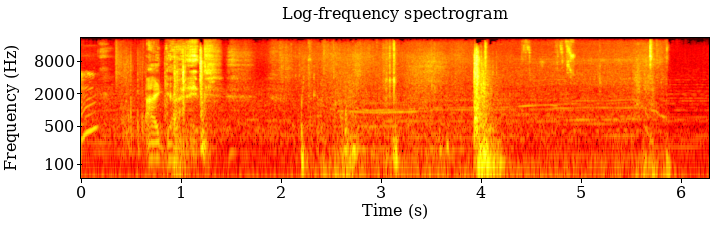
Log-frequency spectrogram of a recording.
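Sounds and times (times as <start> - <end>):
steady car engine hum: 0.0 - 6.0
speech: 0.2 - 1.4
car power window whirring: 0.4 - 6.0
sharp mechanical clunks: 0.4 - 6.0
loud thump: 2.2 - 4.7.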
